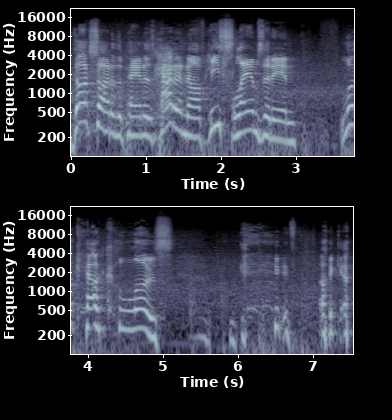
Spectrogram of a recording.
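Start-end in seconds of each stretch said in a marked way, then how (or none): 6.5-7.5 laughing hard, cracking up. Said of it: "I'm just cracking up".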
